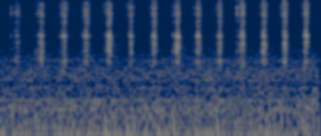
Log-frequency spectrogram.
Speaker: quite crunchy and grindy uh and that's spinning all the time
